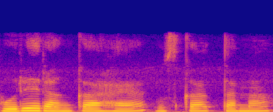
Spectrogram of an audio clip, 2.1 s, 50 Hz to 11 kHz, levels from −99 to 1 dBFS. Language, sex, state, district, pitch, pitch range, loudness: Hindi, female, Uttar Pradesh, Jyotiba Phule Nagar, 195 Hz, 190-205 Hz, -16 LUFS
